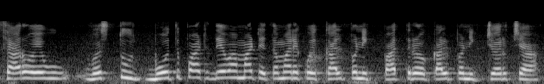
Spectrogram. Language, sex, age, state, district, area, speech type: Gujarati, female, 30-45, Gujarat, Rajkot, urban, spontaneous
